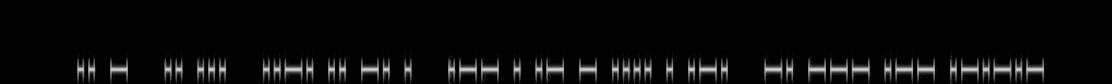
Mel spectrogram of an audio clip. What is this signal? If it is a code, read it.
Morse code, heard as a keyed tone, about 21 wpm, 700 Hz. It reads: IT IS FINE WEATHER NOW.
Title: Sentences from Top 1000 Words - Review Part 5 - 22wpm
